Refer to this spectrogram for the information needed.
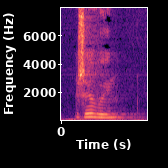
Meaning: alive, live, living
- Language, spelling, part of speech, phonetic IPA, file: Belarusian, жывы, adjective, [ʐɨˈvɨ], Be-жывы.ogg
